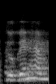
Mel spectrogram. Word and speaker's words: Guggenheim: It's pronounced as Guggenheim Partners, right? Right, Guggenheim Partners.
